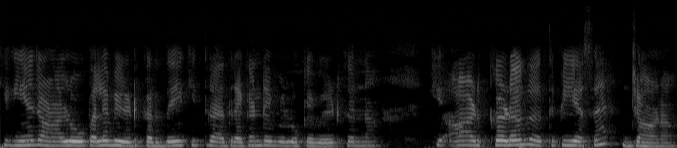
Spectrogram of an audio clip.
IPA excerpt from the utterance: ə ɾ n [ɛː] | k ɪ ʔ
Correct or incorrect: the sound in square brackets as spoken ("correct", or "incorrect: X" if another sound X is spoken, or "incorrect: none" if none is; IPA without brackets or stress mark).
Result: incorrect: aː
